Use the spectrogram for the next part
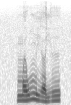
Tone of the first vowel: rising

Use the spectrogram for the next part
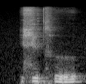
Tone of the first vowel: rising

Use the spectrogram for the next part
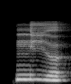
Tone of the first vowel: falling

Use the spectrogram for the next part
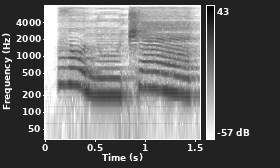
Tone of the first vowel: falling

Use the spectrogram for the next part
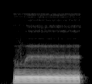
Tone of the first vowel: low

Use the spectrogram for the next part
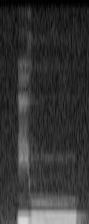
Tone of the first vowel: low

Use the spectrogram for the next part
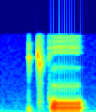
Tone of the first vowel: high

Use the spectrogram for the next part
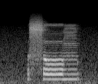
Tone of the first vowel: high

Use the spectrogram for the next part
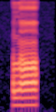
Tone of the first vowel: high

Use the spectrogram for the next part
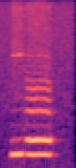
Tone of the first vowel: high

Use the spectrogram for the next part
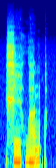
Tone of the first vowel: low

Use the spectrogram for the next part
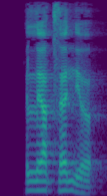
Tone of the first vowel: high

